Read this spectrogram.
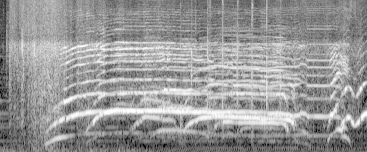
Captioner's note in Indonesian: Teriakan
